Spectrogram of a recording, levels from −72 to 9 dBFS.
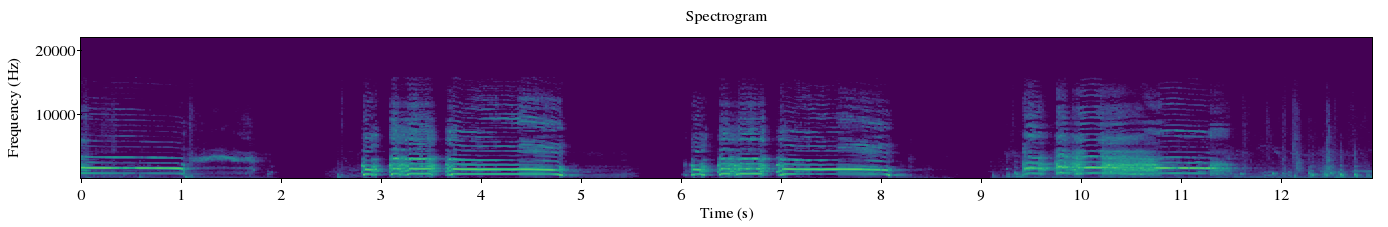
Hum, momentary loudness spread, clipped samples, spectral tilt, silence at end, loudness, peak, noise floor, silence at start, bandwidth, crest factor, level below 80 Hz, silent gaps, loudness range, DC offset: none; 17 LU; under 0.1%; 0.5 dB/octave; 0 s; -16 LUFS; -6 dBFS; -59 dBFS; 0 s; 16 kHz; 14 dB; -60 dBFS; 2.05-2.39 s, 5.62-5.95 s, 8.79-9.04 s; 2 LU; under 0.1%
